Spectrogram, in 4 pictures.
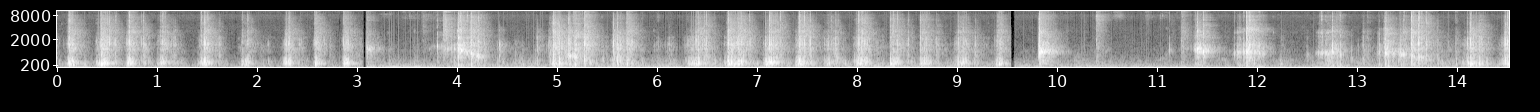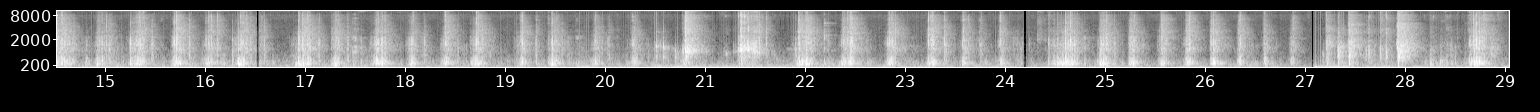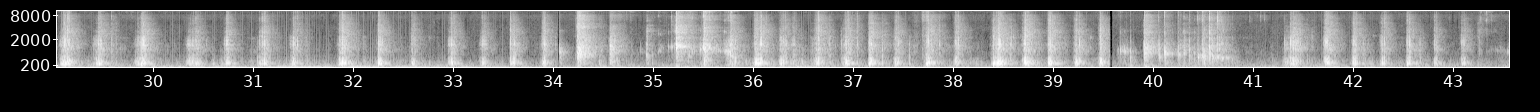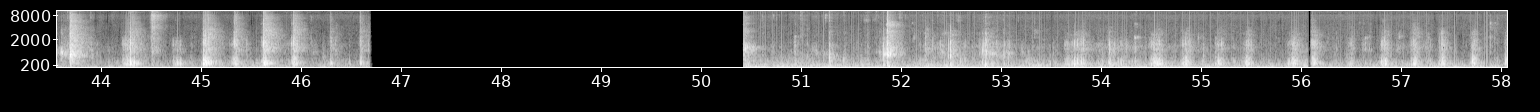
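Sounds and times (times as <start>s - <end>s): chalk being chewed: 51.8s - 58.0s.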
